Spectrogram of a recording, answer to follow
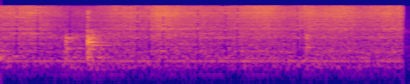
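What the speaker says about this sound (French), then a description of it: "on n'hésite pas à remuer un petit peu pour qu'il y ait un mélange bien homogène" Spice dye mixture of water and three spoonfuls of spices stirred in a saucepan for dyeing Easter eggs, a continuous close hissing, swishing wash with a few small knocks of the utensil, no talking.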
